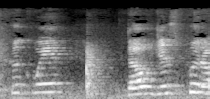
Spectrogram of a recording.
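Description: A woman talking, with one sharp clink or knock on the table about halfway through.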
